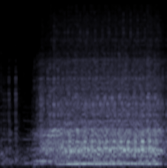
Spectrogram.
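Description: Sewing machine back-stitching on a shower curtain, a steady close whirring hum that starts after a brief pause and runs evenly before stopping, loud and without talk.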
